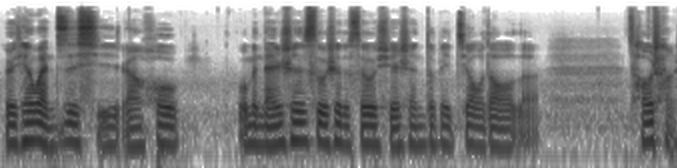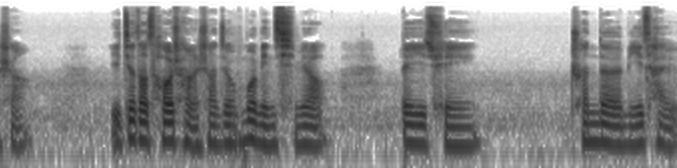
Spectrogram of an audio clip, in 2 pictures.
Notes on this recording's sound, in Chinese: 真的是随手点开的录音机，声音很奇怪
